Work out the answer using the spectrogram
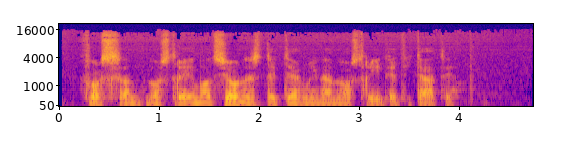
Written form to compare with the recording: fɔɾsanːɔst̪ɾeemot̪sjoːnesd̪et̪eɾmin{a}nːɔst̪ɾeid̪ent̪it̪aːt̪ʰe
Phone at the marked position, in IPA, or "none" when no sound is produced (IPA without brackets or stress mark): a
